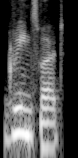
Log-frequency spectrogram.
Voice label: "greensward", Indian

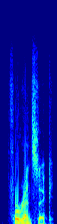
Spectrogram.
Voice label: "forensic", American

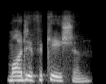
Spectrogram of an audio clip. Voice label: "modification", Indian

